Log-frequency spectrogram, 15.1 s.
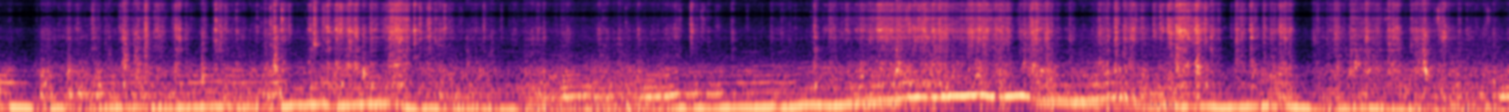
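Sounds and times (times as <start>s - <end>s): car engine revving: 0.0s - 15.0s
gravel crunching under tyres: 0.0s - 15.0s.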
